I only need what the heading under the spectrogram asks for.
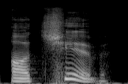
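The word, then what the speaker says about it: achieve: ach a라고 발음하시면 되겠고요 이때 강세는 중간 부분에 있는 아이의 강세가 있습니다 그래서 achive라고 발음하시면 되겠고요 품사는 동사 뜻은 성취하다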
